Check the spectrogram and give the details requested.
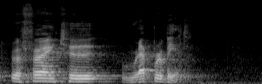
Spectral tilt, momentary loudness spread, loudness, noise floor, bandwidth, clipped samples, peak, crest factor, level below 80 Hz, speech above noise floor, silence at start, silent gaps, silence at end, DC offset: -6.5 dB/octave; 12 LU; -21 LUFS; -54 dBFS; 17.5 kHz; under 0.1%; -4 dBFS; 18 dB; -58 dBFS; 33 dB; 0 s; none; 0.7 s; under 0.1%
